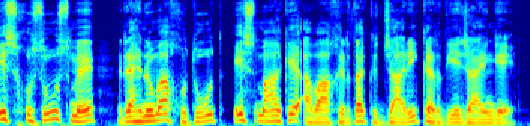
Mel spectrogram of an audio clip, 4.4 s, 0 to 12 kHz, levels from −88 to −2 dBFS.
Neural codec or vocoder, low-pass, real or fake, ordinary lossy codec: none; none; real; none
